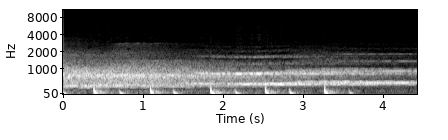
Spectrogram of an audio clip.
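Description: Soundtrack of low heartbeat-like double thumps, about 80 pairs a minute, under a hissy ambient pad. Held tones swell in during the second half and the beats stop near the end.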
